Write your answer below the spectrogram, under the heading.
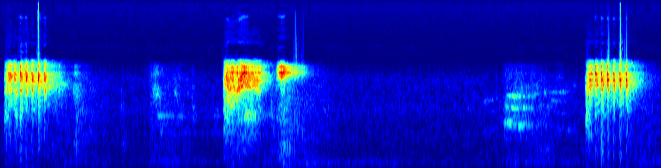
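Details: Harsh, scratchy chattering from a cucak ranting: a loud rasping burst, a doubled burst near the middle and another at the end, with faint lower twittering notes in the gaps.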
